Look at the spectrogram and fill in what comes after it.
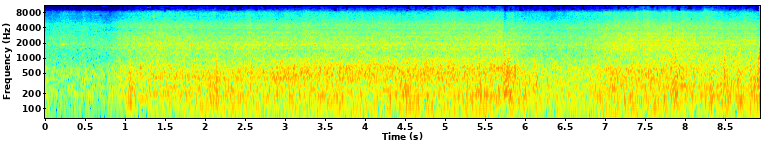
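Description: Freight train cars rolling past: a steady rumble and clatter of steel wheels on the rails, growing louder about a second in.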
